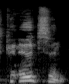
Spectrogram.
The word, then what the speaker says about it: Knudtson: California, they're getting it right because there's some Knudtson dairy out there, but you say the K. Yeah. Oh. Yeah, you pronounce the K. Pronounce the K. Not like knock. It's like Canuck.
